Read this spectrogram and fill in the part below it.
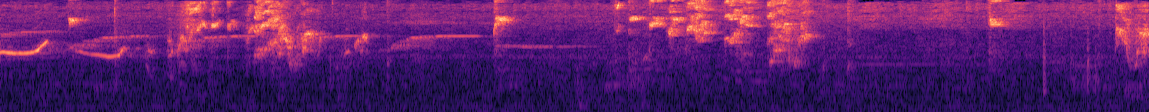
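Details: White-rumped shamas in a breeding cage at dawn, singing noisily: clear whistled slurs and rising notes, then dense bursts of high, sharp chips and trills in quick clusters with short gaps between them.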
